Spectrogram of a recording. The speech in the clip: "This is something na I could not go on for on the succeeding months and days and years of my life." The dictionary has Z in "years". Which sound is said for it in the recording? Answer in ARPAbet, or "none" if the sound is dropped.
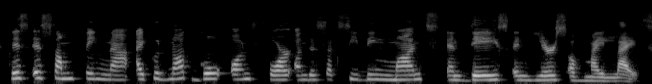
S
